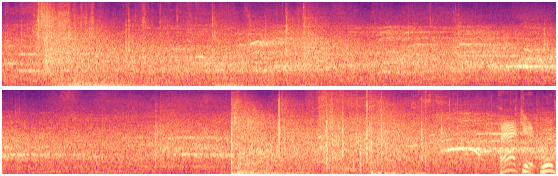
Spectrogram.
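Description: A crowd of spectators murmurs and cheers in an echoing rink.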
